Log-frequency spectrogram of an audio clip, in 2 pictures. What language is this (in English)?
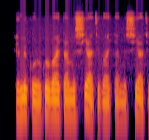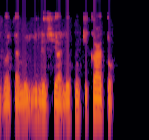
Yoruba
